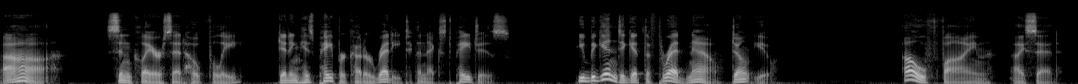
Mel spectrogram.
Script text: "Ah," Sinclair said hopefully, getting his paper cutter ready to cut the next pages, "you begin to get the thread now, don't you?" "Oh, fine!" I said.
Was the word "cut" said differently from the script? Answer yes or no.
yes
